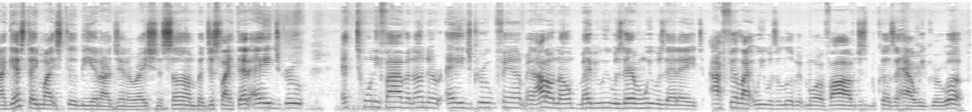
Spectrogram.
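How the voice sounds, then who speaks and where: A man's voice: a little high, fairly quick, fairly bright tone, slight background noise. Laid-back man in his thirties telling a story. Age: 30s. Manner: laid-back storytelling, lots of slang and fillers. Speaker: podcast co-host. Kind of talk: casual chat.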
